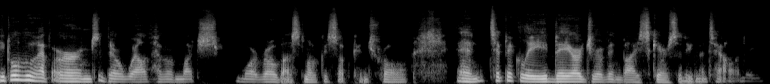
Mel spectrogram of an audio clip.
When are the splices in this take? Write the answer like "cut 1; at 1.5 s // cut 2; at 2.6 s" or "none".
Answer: none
